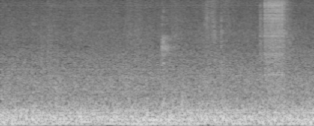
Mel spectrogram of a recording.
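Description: Steady room noise of a classroom, a low hum with hiss, with a faint click about two seconds in and a short hiss near the end.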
